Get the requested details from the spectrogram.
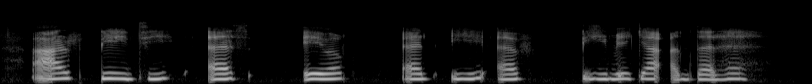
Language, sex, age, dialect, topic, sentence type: Hindi, female, 18-24, Garhwali, banking, question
